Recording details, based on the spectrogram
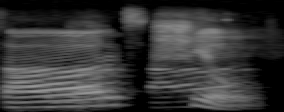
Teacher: চারটে ব্যঞ্জন বর্ণের সংযোগ আছে এখানে, চারটেই শোনা যাবে।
